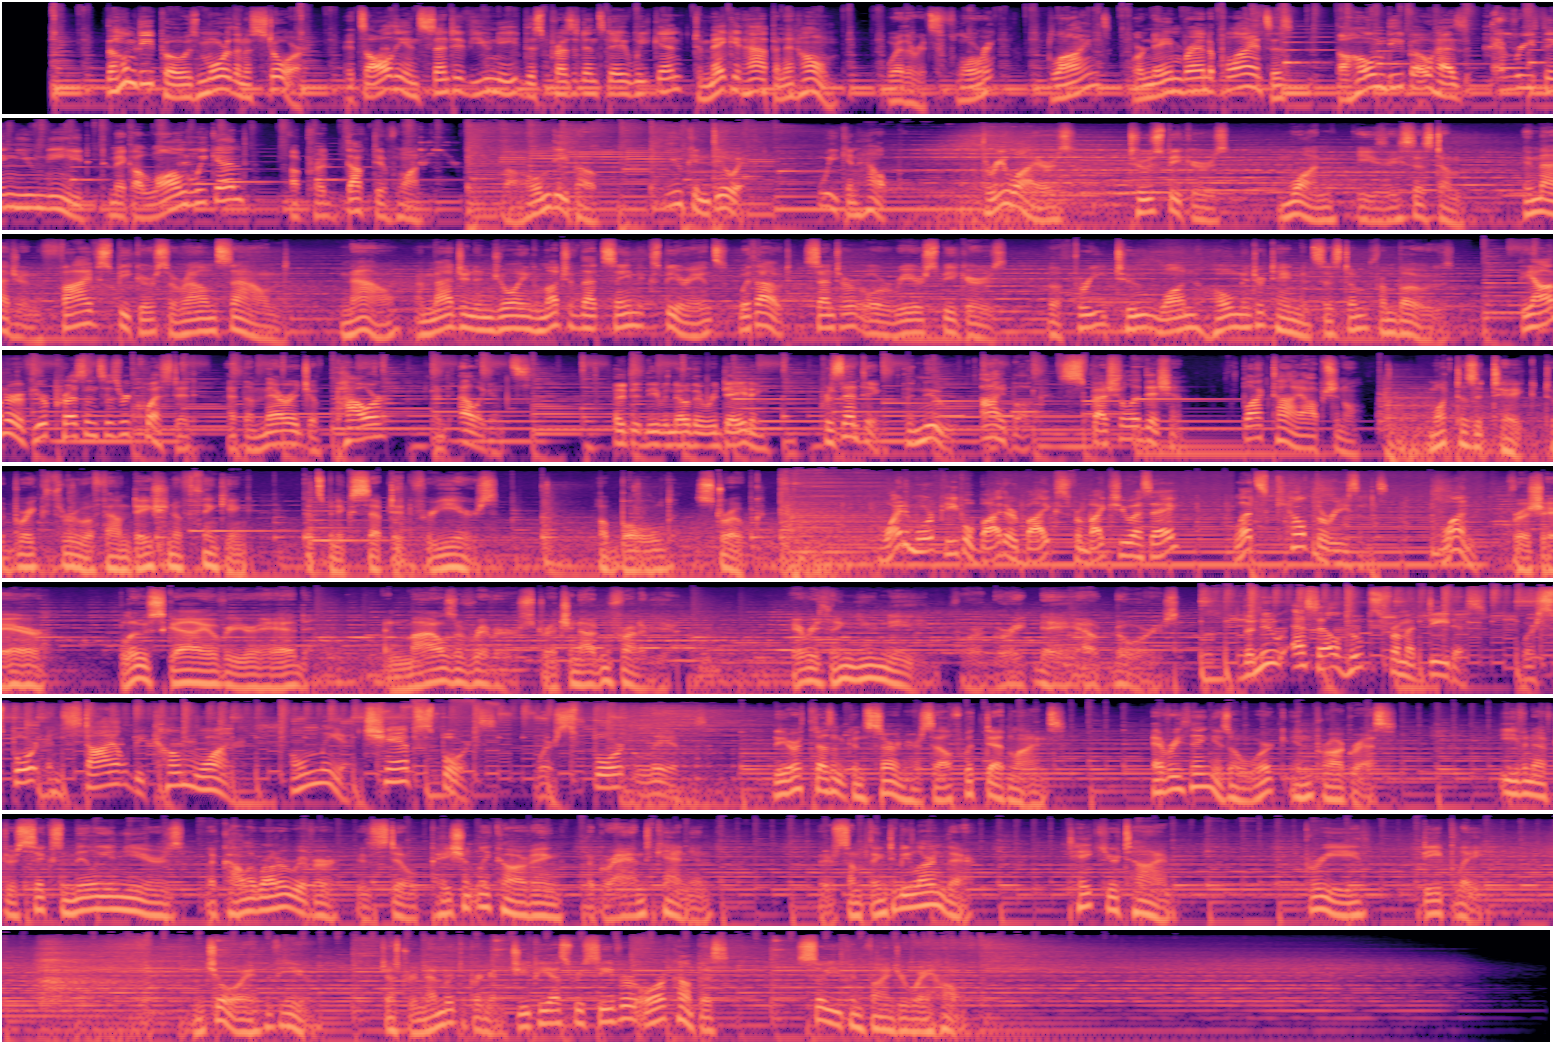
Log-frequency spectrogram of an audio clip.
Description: Voice Reel
Recorded at In Your Ear Studios, Richmond VA.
